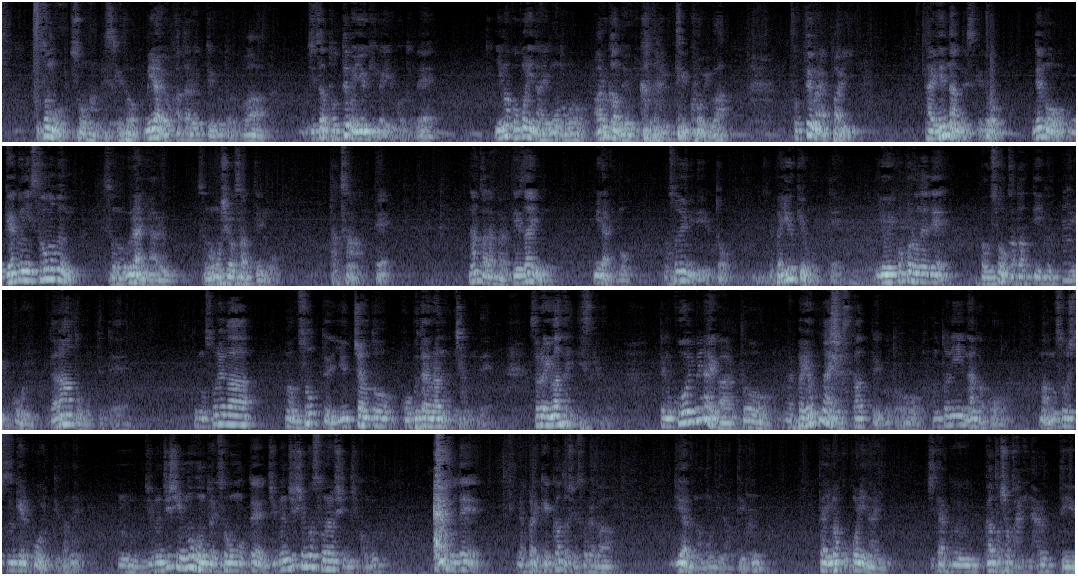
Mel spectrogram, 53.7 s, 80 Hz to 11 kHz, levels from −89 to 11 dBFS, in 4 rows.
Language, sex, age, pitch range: Japanese, male, 40-59, 90-140 Hz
